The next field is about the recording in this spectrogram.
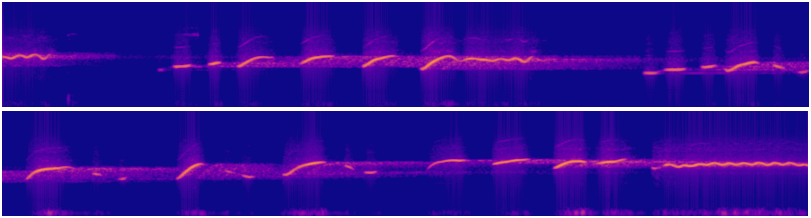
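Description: Someone whistles a lilting melody alone, a string of rising, swooping notes in a steady rhythm with brief pauses between phrases, the pitch stepping up and down across the tune.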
